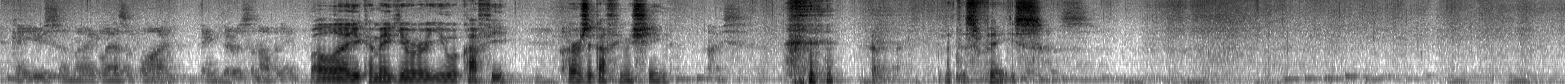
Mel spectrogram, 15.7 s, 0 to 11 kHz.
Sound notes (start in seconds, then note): 7.8 chuckling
